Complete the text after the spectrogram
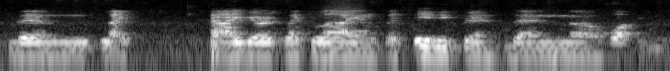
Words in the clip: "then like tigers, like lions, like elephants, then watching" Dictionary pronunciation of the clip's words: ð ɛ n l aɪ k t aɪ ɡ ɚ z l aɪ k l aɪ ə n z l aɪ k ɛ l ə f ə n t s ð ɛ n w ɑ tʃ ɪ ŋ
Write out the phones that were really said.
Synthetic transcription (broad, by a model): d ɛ n l aɪ k t aɪ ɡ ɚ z l aɪ k l aɪ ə n s l aɪ k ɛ n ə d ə n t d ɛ n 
